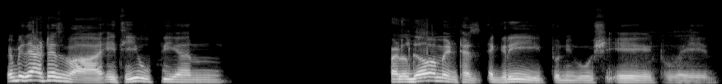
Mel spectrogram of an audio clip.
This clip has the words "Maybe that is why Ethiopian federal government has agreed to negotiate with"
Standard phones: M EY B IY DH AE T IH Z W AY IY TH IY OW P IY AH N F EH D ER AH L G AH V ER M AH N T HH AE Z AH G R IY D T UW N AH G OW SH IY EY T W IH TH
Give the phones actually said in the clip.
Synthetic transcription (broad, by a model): M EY B IY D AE T IH Z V AY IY T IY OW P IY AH N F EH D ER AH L G AH V ER M AH N T HH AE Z AH G R IY D T UW N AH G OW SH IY EY T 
